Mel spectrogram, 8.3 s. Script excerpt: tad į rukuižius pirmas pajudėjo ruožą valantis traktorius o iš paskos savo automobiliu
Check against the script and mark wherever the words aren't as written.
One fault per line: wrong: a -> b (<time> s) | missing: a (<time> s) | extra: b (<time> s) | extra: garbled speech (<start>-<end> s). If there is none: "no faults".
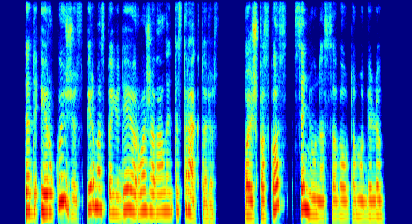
extra: seniūnas (6.0 s)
